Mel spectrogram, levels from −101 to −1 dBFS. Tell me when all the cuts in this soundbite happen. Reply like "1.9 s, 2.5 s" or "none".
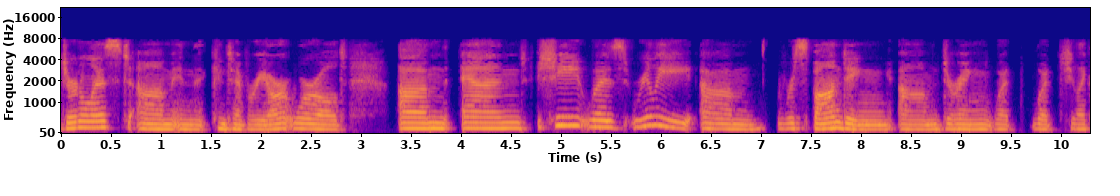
4.7 s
